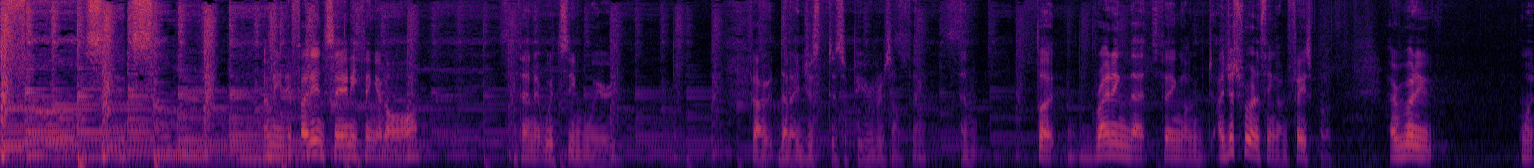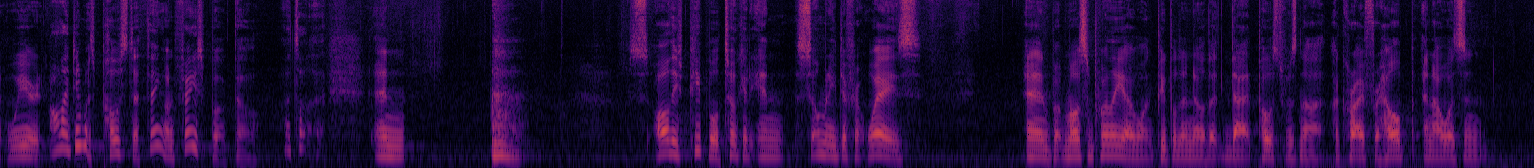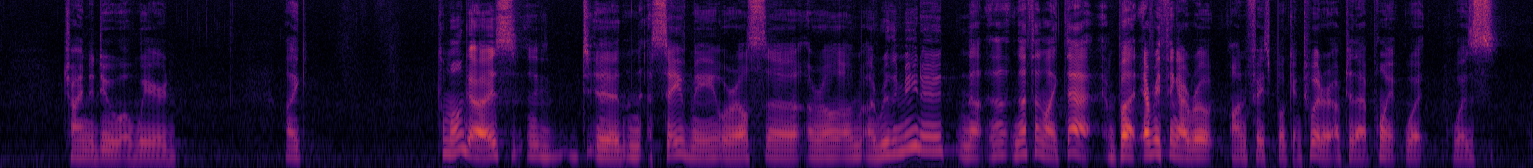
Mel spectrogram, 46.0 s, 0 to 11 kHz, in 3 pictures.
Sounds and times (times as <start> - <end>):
Speech: 2.6 - 4.2, 5.1 - 6.2, 7.5 - 9.8, 10.4 - 14.5, 15.2 - 19.5, 21.6 - 24.6, 25.6 - 30.3, 31.3 - 32.6, 33.5 - 33.8, 35.0 - 45.7.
